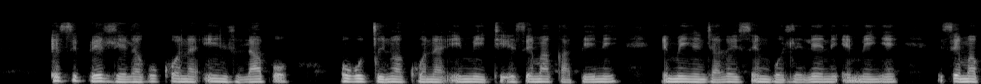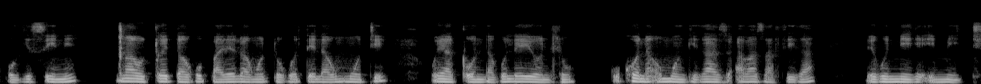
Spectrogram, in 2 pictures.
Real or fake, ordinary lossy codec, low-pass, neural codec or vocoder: fake; MP3, 64 kbps; 7.2 kHz; vocoder, 44.1 kHz, 128 mel bands, Pupu-Vocoder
